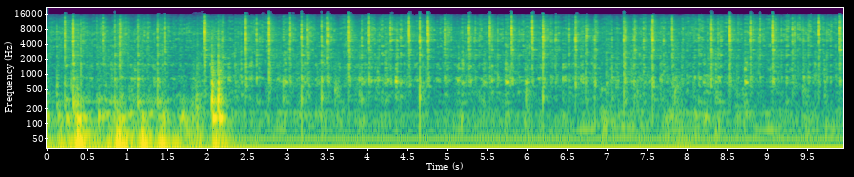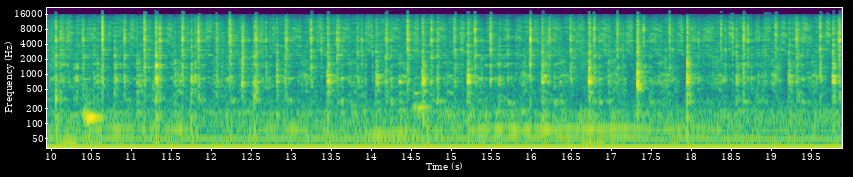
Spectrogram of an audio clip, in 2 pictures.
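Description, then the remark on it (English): A whisk beats sabayon for strawberries in a small metal saucepan in a steady, scratchy rhythm with light clinks, continuing for the whole stretch with no voices over it. “On va laisser ce bruit d'ustensile le matin.”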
